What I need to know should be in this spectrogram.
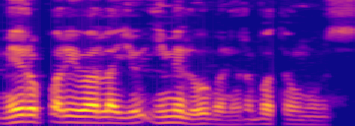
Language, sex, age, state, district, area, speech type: Nepali, male, 45-60, West Bengal, Kalimpong, rural, read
